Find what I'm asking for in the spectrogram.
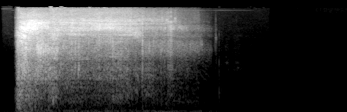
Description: the-sound-of-hissing-snakes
